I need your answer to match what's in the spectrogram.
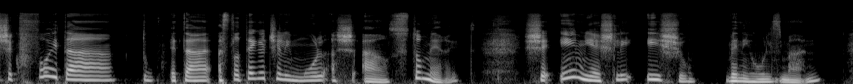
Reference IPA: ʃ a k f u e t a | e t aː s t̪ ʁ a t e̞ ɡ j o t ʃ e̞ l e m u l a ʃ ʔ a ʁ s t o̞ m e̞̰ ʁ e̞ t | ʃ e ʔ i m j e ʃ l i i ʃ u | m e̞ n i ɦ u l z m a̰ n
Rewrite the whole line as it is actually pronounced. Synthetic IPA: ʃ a k f u e t a | e t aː s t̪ ʁ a t e̞ ɡ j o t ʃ e̞ l i m u l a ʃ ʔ a ʁ s t o̞ m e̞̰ ʁ e̞ t | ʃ e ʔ i m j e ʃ l i i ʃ u | b e̞ n i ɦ u l z m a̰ n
